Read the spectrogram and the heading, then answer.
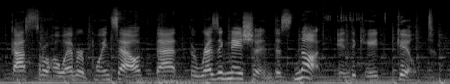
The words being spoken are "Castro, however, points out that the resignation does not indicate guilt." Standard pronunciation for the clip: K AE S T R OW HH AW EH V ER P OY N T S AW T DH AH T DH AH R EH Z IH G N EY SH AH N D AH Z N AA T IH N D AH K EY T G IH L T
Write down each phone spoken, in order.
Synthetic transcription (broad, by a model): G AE S T R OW HH AW EH V ER P OY N T S AW T DH AH T DH AH R EH Z IH G N EY SH AH N D AH Z N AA T IH N D AH K EY T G IH L T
